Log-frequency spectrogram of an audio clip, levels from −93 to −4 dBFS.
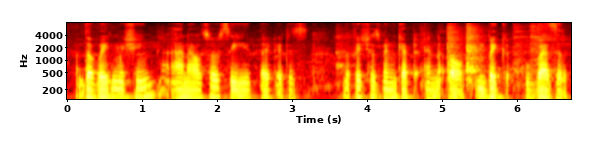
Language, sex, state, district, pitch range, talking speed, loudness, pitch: English, male, Karnataka, Bangalore, 95-110 Hz, 170 wpm, -21 LUFS, 100 Hz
